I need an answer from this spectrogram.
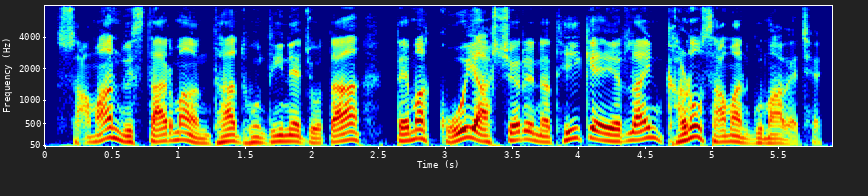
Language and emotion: Gujarati, disgusted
